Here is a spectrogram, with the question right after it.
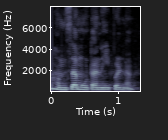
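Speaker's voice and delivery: ordinary delivery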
